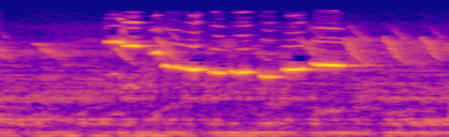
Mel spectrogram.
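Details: Brown-chested jungle flycatcher from Bali in lively song: a quick phrase of pure whistled notes dropping from high to mid pitch, then lifting again in a short bright whistle, with a faint low hum behind.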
